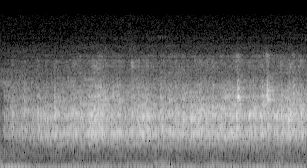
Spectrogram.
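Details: Wood frogs calling in early spring at a vernal pool or marsh, males inflating and deflating vocal sacs on the sides of the head with each note; a dense, continuous chorus of rough, clattering quacks overlapping throughout.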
